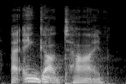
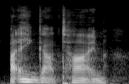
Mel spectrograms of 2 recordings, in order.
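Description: Both takes have the same delivery.

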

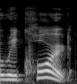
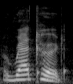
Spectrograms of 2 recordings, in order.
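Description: First: The stress is on the second syllable. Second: The stress is on the first syllable. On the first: It is the verb meaning to record. "如果它作为动词表示，记录或者录音，读作" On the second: It is the noun meaning a record. "当它作为名词的时候是这样来读的"

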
